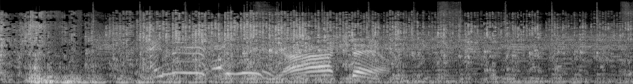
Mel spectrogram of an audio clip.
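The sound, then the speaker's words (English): A powerful race car fastback engine idles with a steady low rumble throughout, fairly loud, while a man briefly exclaims over it partway through. “Motherfucking race car fastback.”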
